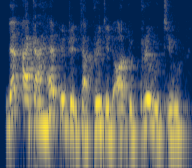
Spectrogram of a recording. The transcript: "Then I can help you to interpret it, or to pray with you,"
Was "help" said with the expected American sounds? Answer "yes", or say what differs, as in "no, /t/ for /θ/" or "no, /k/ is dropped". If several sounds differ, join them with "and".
yes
